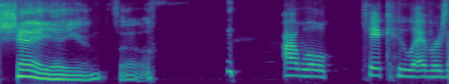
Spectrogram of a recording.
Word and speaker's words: Cheyenne: Be careful how you say her name. You'll get a comment. It's not Shy, it's Cheyenne.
